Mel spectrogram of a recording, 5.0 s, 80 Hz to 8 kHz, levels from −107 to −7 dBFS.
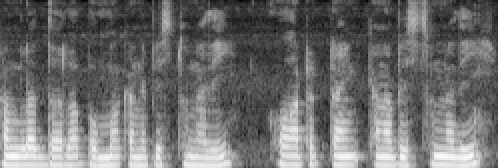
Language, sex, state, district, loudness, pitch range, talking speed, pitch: Telugu, male, Telangana, Mahabubabad, -17 LUFS, 140-150 Hz, 70 wpm, 145 Hz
